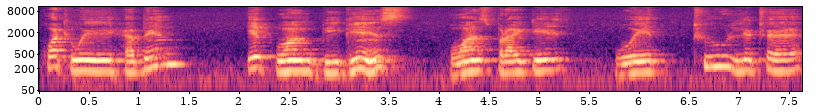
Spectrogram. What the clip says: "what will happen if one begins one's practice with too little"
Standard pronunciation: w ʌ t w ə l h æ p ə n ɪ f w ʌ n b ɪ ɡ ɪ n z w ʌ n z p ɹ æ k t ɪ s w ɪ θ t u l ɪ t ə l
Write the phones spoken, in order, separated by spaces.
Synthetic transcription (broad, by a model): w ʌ t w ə h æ b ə n ɪ f w ʌ n b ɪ ɡ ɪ n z w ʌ n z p ɹ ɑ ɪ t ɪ w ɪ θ t u l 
